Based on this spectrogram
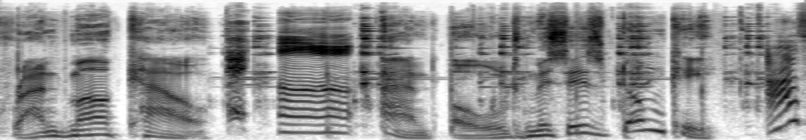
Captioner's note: braying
